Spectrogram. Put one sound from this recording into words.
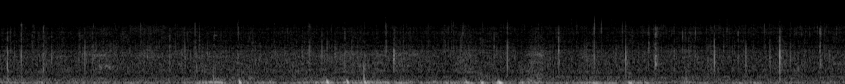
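A low rumble of fire rolls on outdoors.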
